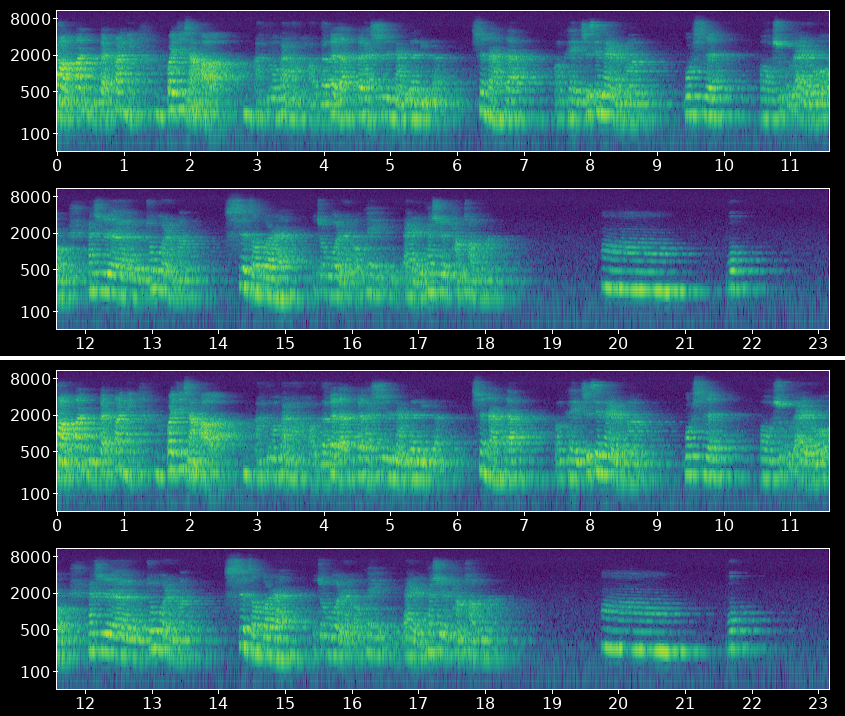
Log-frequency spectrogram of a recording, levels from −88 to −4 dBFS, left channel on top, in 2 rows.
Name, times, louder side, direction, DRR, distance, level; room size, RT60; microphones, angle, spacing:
voice 1, 0.0-2.4 2.8-3.0 4.1-4.8 6.2-7.0 9.4-9.9 14.1-15.1 19.7-20.8 21.6-21.7, equal, 15° right, -7 dB, 0.4 m, -20 dB
voice 2, 3.0-5.8 7.5-8.8 10.5-13.6 15.4-18.2, right 1 dB, 50° left, -8 dB, 0.8 m, -24 dB
2.9 x 2.6 x 3.2 m, 1.5 s
head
